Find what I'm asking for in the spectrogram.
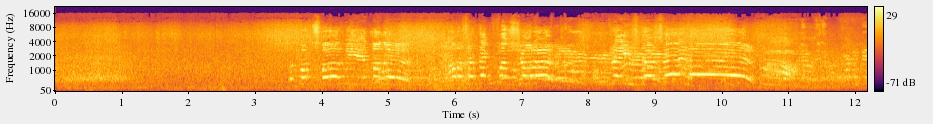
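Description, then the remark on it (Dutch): Storm wind roars over the sea as a steady rushing wash, howling through the ropes of the ship Halve Maan. Midway, wavering high howls rise and fall in long, moaning tones over the churning noise until the end. “De stormwind gierde ook over zee tot op de plaats waar de Halve Maan voer.”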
